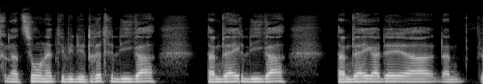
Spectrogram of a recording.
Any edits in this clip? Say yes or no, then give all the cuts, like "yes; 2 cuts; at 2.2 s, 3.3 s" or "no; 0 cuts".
yes; 1 cut; at 2.4 s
